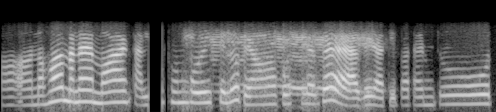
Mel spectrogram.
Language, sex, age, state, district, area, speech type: Assamese, female, 30-45, Assam, Sivasagar, rural, conversation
